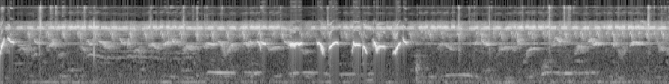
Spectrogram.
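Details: Japanese white-eye (quế lâm) in long-voiced song. Dense, fast, high twitters with quick up-and-down slurred notes run throughout, loudest around the fourth and fifth seconds, with a continuous high background hiss.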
